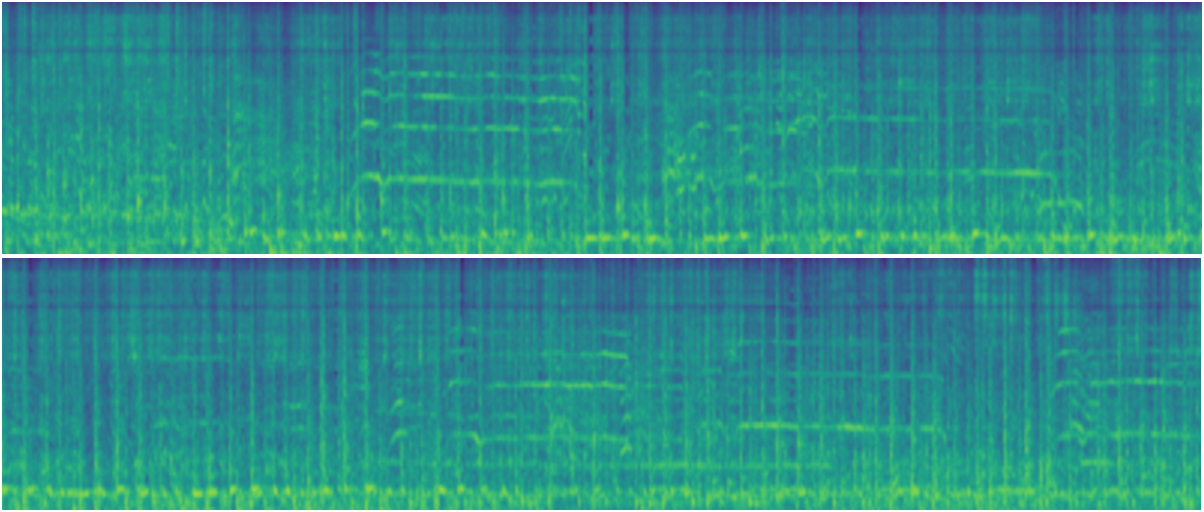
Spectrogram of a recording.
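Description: Live traditional Ghanaian drumming: hand drums and percussion played in a continuous, dense rhythm, with long held high notes running over the drumming.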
